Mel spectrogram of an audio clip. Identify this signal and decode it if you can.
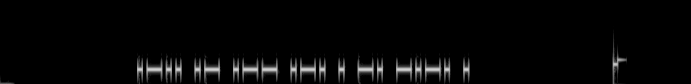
Morse code, heard as a keyed tone, about 25 wpm, 700 Hz. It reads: LAWRENCE
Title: USA Common Names - 25wpm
